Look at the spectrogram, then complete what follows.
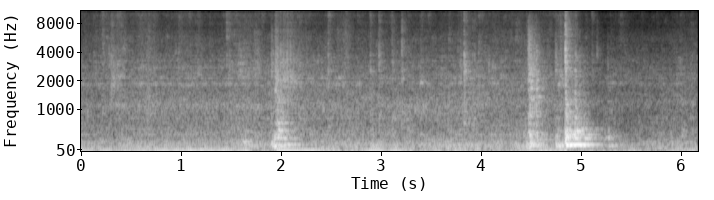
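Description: Plastic toilet-cistern fittings being handled and refitted: scraping and clicks, with a sharp knock about two seconds in and a louder clatter near five seconds.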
